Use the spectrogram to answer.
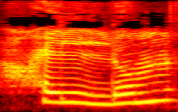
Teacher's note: ہا کو واضح پڑھنا ہے گلے کے درمیانی حصے سے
